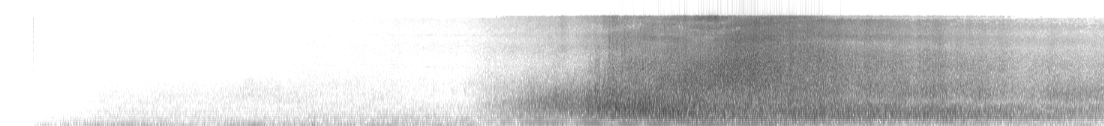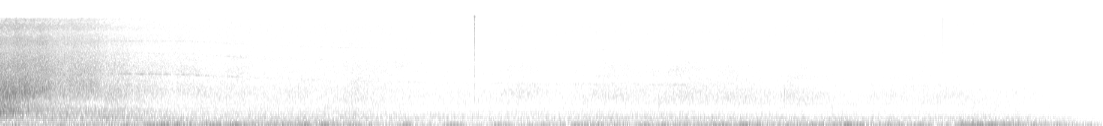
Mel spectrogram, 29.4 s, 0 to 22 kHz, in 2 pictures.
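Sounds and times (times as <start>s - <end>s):
light aircraft rolling past on the ground: 1.2s - 19.7s.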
